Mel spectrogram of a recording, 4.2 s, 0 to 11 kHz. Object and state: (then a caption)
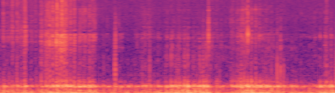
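Metal microphone mesh grille being scratched. Long acrylic nails scratch the hollow metal mesh grille of a silver microphone. The result is a continuous, dense scratching rumble with a steady low hum near 250 Hz, muffled low-end thumping, and faint bright crackles, dipping briefly in level before resuming.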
